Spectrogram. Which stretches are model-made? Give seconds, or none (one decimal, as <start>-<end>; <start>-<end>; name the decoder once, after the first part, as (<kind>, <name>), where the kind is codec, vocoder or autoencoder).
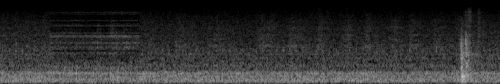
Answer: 0.5-1.4 (codec, SNAC)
